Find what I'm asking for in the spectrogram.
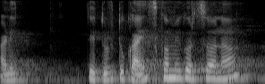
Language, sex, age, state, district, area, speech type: Goan Konkani, female, 30-45, Goa, Bardez, rural, spontaneous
